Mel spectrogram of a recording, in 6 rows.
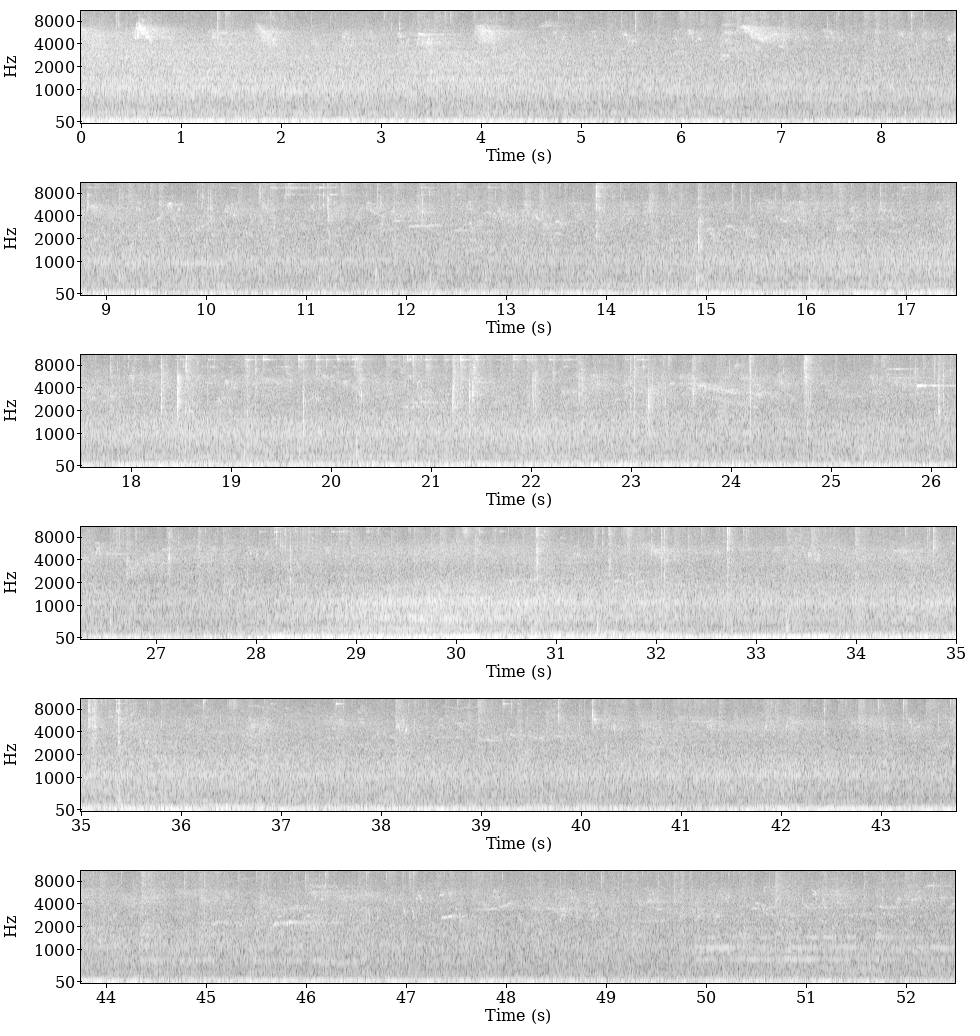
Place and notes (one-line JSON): {"title": "all the mornings of the ... - may 11 2013 sat", "date": "2013-05-11 06:55:00", "latitude": "46.56", "longitude": "15.65", "altitude": "285", "timezone": "Europe/Ljubljana"}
